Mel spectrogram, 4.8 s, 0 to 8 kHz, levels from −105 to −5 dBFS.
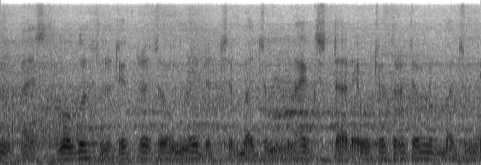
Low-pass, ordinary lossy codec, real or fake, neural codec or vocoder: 7.2 kHz; none; fake; vocoder, 44.1 kHz, 128 mel bands every 256 samples, BigVGAN v2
